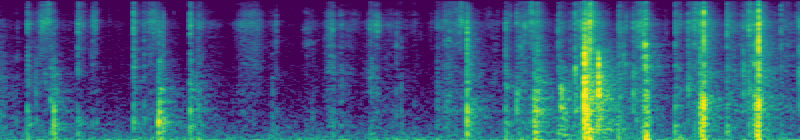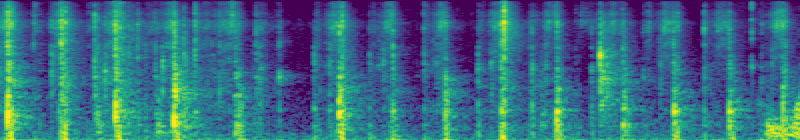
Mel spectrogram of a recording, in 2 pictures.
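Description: Oracle card deck shuffled by hand: an irregular run of quick card clicks and flicks, with a few cards dropping out onto the table.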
